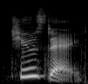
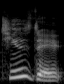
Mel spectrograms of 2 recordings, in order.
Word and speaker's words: Tuesday: Tuesday." And then he said, "Oh, it's not Tuesday, it's Tuesday. Tuesday, without the y sound."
